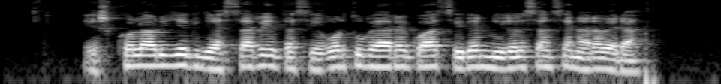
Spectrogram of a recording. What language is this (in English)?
Basque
